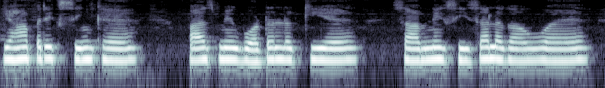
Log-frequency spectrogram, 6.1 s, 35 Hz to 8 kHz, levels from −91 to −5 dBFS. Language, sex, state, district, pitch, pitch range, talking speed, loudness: Hindi, female, Uttar Pradesh, Lalitpur, 205 Hz, 200-210 Hz, 150 wpm, -13 LUFS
